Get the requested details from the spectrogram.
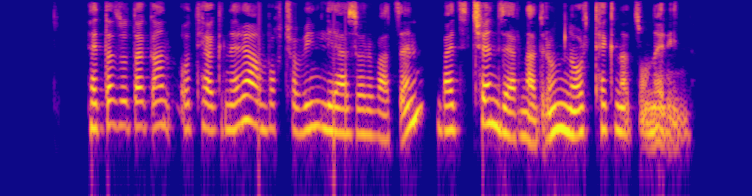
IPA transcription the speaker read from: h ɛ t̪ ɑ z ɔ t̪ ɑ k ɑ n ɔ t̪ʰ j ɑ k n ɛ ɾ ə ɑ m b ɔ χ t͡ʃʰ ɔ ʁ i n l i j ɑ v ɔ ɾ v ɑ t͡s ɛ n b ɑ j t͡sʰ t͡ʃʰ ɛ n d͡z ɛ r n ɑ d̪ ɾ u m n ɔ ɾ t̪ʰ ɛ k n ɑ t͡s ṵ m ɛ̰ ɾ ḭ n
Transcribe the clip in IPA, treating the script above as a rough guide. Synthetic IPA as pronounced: h ɛ t̪ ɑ z ɔ t̪ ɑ k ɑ n ɔ t̪ʰ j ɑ k n ɛ ɾ ə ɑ m b ɔ χ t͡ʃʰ ɔ v i n l i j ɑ z ɔ ɾ v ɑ t͡s ɛ n b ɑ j t͡sʰ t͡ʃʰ ɛ n d͡z ɛ r n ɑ d̪ ɾ u m n ɔ ɾ t̪ʰ ɛ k n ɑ t͡s ṵ n ɛ̰ ɾ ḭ n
